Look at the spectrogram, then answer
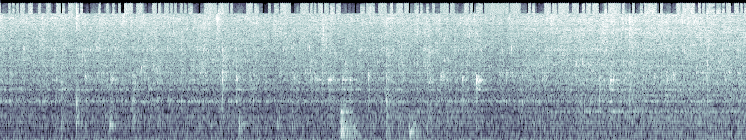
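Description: Chicken pieces frying and spitting in a hot pan for a creamy chicken and mango curry, a steady dense sizzle with scattered sharp pops and crackles, close and continuous.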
